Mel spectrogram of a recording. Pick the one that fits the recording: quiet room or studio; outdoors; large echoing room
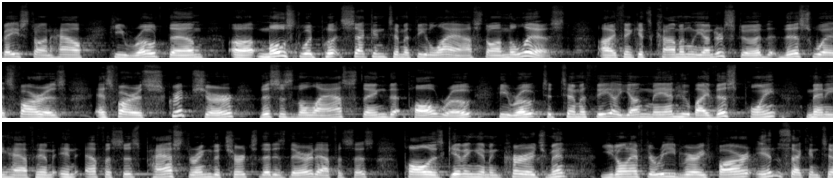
large echoing room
